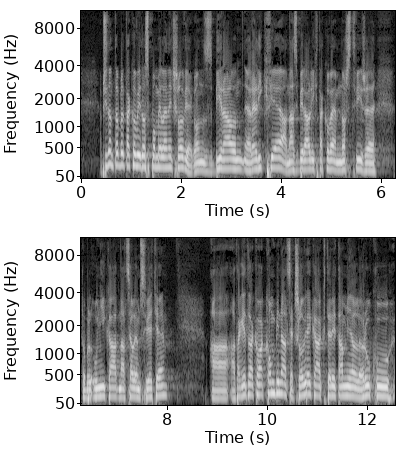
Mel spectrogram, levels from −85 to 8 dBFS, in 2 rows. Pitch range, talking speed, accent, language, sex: 100-130 Hz, 160 wpm, native, Czech, male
